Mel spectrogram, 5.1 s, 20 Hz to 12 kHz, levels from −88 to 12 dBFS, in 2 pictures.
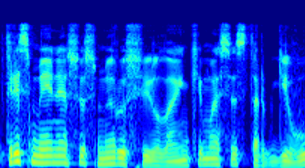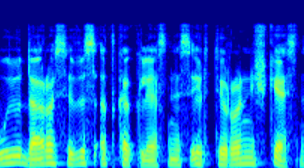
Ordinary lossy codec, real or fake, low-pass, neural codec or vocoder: MP3, 96 kbps; real; 7.2 kHz; none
